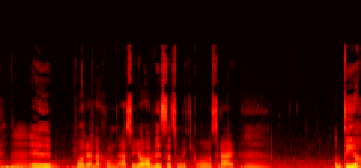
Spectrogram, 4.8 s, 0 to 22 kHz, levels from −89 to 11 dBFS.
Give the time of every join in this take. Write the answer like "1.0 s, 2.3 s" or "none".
1.1 s, 2.5 s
